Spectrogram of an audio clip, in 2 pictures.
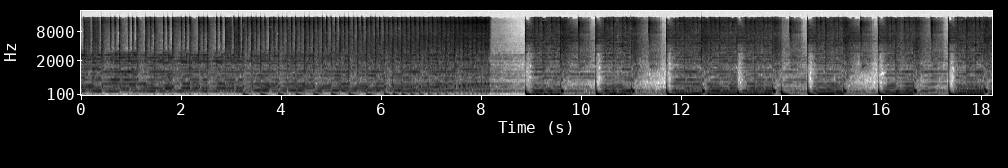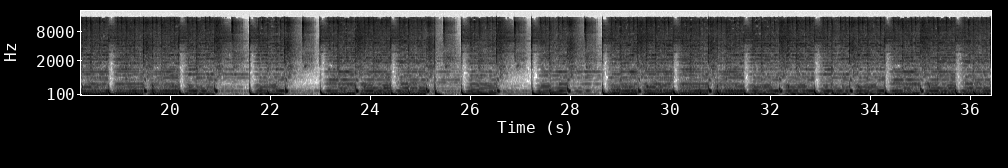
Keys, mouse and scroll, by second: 0.0 e, 1.8 middle click, 3.4 2, 3.6 click, 4.0 shift+click, 5.0 f, 5.5 middle click, 6.2 ctrl+r, 9.2 middle click, 10.7 middle click, 12.1 click, 13.3-16.0 drag, 16.0 e, 18.5 ctrl+r, 23.3 2, 23.9 alt+click, 24.3 x, 26.2 2, 27.1 shift+click, 27.7 f, 28.9 shift+click, 30.0 right click, 33.1 ctrl+r, 36.1 ctrl+z, 36.3 ctrl+z.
